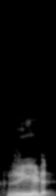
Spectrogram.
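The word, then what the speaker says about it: read: काम क्या आता है रीड रीड रीड की सेकंड फॉर्म और थर्ड फोरम की स्पेलिंग से मोती रेड रेड रेड यह रीड जो शब्द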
